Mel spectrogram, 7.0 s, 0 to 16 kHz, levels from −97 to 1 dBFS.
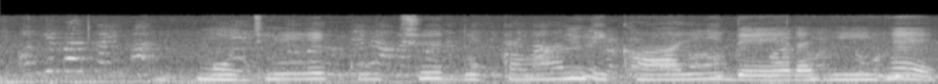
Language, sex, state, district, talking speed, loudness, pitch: Hindi, female, Madhya Pradesh, Dhar, 60 wpm, -16 LUFS, 200 Hz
